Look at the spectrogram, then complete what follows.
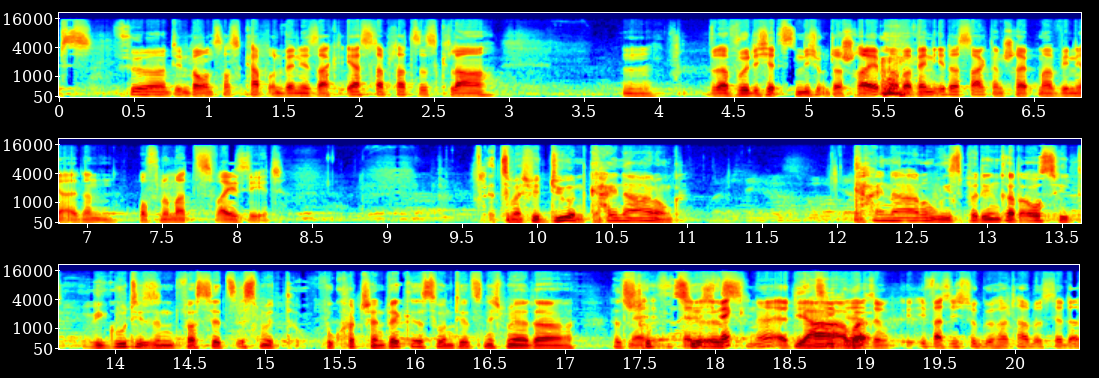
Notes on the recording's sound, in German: Live von der Saisonauftaktfeier. Hinweis: Hierbei handelt es sich um den Mitschnitt der Liveübertragung auf Twitch.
